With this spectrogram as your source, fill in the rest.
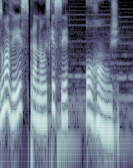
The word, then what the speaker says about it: orange: A escrita é idêntica, mas a pronúncia tem aquele charme francês. Oronge. Tenta sentir o som saindo um pouquinho pelo nariz no final. Oronge.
